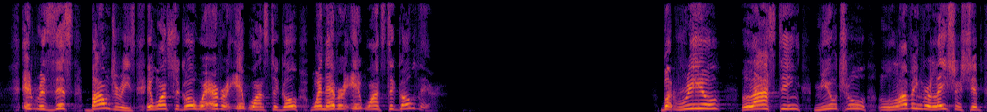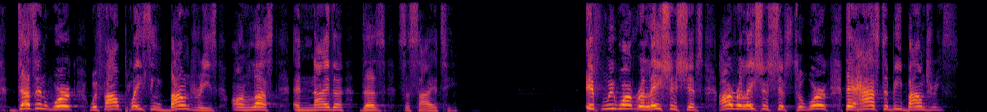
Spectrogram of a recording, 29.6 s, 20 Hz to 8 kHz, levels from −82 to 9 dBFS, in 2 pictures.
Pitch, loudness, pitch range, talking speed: 240 Hz, -19 LUFS, 195-270 Hz, 95 wpm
